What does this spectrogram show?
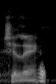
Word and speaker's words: Chile: way you say it c i l e Chile or Chile if you're speaking Spanish yeah yeah Chile or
